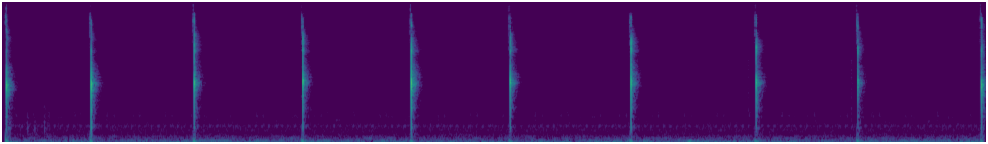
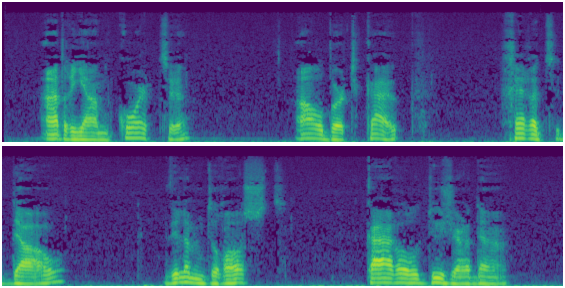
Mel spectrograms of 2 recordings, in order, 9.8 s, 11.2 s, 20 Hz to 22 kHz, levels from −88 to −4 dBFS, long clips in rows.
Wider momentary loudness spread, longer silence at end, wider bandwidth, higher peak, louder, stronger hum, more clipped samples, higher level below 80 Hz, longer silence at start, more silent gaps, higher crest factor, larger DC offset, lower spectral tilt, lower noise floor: second, 12 LU vs 15 LU; about the same, 0 s vs 0 s; about the same, 16 kHz vs 16 kHz; second, -4 dBFS vs 0 dBFS; second, -38 LUFS vs -20 LUFS; neither; neither; second, -64 dBFS vs -46 dBFS; about the same, 0.05 s vs 0.05 s; neither; first, 40 dB vs 20 dB; neither; second, 1.5 dB/octave vs -7 dB/octave; first, -67 dBFS vs -42 dBFS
